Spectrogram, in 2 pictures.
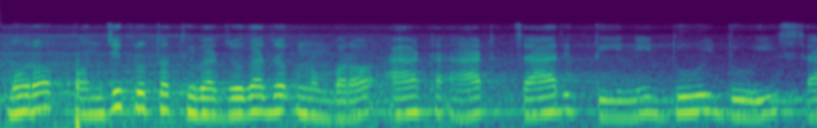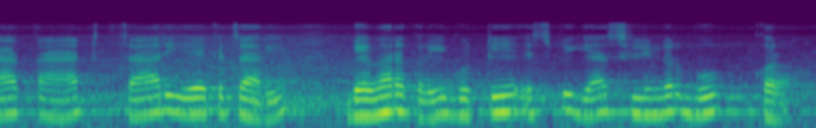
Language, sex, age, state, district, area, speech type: Odia, male, 30-45, Odisha, Puri, urban, read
